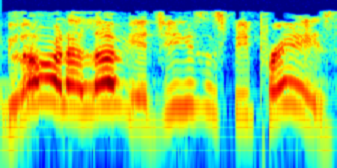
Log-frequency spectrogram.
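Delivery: high, slow, gushing mock praise; sing-song churchy praise voice, hammed up; mock worshipper. Preacher mimicking shallow Sunday worshippers, gushing. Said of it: "be like".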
